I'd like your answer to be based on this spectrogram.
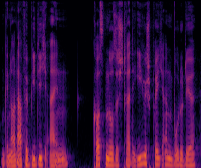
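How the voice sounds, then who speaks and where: A man's voice: fairly low pitch, little pitch movement, brisk, vocal fry, darkish tone. A man hosting a solo podcast, telling a client story and coaching listeners directly in a chatty way, with many filler words. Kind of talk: solo podcast monologue with advice.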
